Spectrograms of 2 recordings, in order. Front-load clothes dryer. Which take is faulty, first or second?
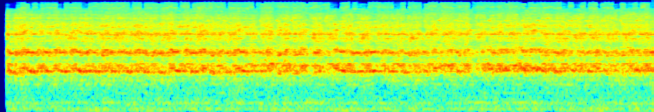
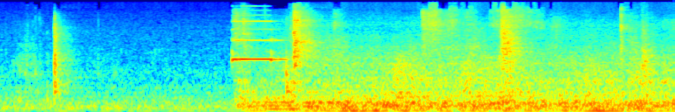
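first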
